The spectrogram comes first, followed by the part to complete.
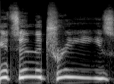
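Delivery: shrill, very high screaming cry. Retelling a story, quoting one of the kids: imitating a kid screaming. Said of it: "one of the kids starts screaming".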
